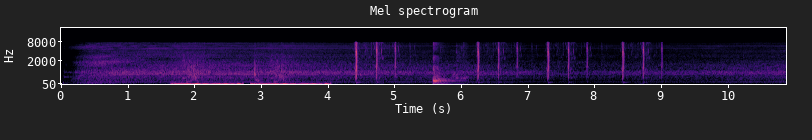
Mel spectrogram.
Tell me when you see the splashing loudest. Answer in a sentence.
The volume of the splashing peaks at 5 seconds.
